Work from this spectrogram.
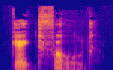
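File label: "gatefold", British English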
